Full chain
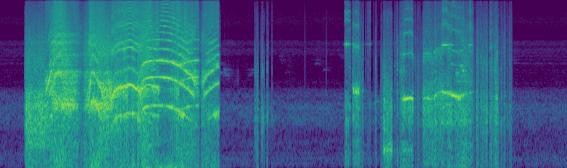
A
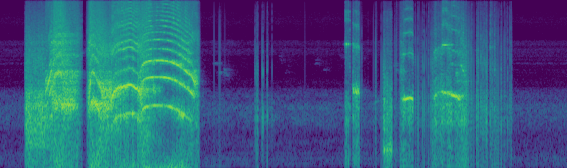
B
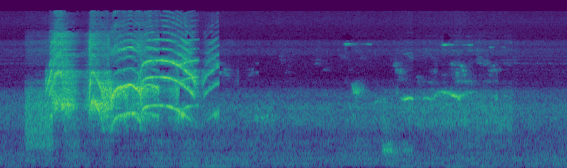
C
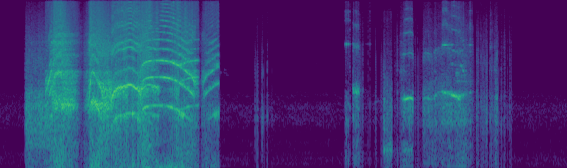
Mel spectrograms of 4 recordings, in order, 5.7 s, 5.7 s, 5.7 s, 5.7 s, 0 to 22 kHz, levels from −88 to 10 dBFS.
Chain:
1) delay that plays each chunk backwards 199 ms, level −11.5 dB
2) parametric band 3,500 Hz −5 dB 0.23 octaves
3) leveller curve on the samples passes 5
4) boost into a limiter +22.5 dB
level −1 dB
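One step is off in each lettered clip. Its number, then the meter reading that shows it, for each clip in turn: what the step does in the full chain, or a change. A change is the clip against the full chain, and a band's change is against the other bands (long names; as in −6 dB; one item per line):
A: 1, change in momentary loudness spread −2 LU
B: 3, change in crest factor +6.5 dB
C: 4, change in momentary loudness spread +4 LU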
